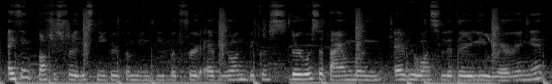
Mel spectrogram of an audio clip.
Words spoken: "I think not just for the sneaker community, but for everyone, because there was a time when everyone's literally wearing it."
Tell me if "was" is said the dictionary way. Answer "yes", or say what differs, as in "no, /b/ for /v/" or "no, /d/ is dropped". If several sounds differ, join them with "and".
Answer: no, /s/ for /z/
